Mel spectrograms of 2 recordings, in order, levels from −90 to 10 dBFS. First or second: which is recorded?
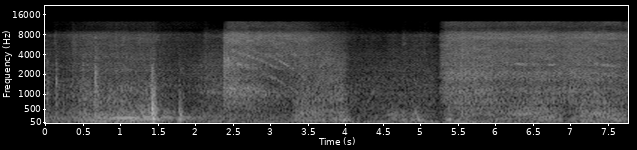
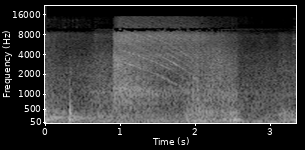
second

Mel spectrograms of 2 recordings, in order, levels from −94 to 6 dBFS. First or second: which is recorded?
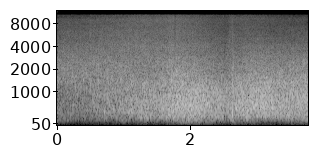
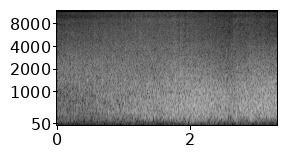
second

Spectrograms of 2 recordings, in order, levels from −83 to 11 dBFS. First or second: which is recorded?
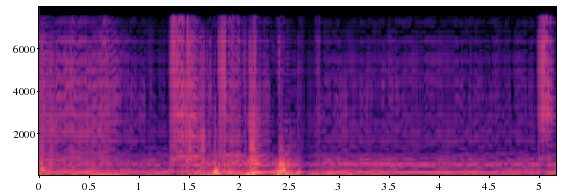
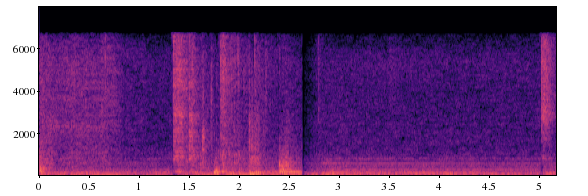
second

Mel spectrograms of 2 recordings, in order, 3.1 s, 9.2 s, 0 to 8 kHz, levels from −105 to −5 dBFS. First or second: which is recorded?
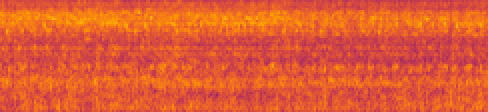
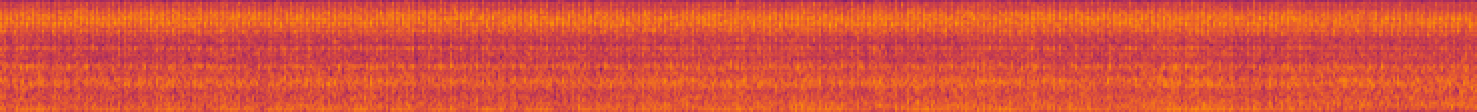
second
